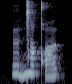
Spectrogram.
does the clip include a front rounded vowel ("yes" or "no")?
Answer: yes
